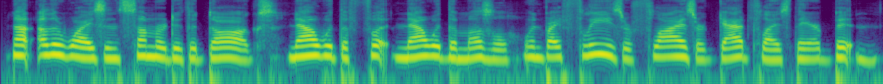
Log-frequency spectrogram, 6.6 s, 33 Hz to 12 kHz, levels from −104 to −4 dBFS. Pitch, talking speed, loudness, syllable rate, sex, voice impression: 215 Hz, 225 wpm, -18 LUFS, 5.2 syllables/s, female, feminine, adult-like, slightly muffled, slightly intellectual, calm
